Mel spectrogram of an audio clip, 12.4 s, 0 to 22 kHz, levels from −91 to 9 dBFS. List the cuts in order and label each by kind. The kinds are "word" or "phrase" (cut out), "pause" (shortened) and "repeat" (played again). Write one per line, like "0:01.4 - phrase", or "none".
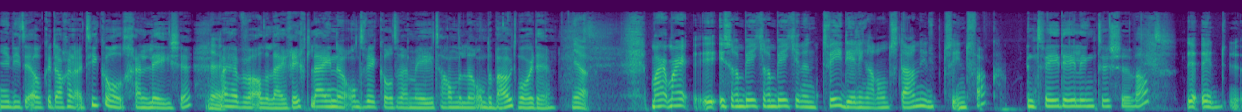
0:05.2 - word
0:07.6 - repeat
0:10.2 - pause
